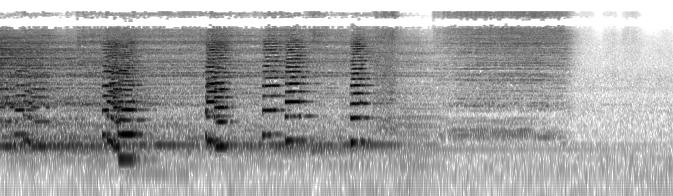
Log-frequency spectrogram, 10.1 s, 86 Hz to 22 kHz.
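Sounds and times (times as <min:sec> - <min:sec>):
steady held tone: 0:00.0 - 0:08.6.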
